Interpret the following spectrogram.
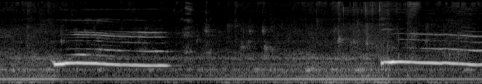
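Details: A domestic cat, described as the mother cat, making odd crying sounds indoors: two long, level, tonal meows with rich harmonics, about a second each and three seconds apart, over a steady low hum.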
